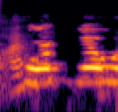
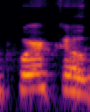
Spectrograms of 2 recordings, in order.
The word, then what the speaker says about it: puerco: He says Porco and they say Puerco and correct him, huh?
